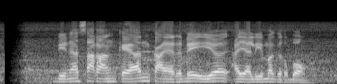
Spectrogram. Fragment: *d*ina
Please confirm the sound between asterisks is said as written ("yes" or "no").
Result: yes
